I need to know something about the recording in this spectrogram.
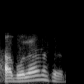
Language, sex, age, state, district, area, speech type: Marathi, male, 18-30, Maharashtra, Thane, urban, conversation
